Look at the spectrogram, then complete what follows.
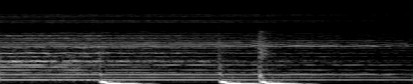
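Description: Background music: sustained held chords over deep bass-drum hits, three in quick succession, with no singing.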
